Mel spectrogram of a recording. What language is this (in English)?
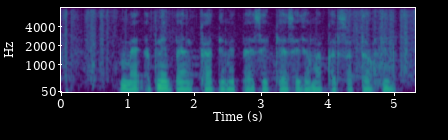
Hindi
